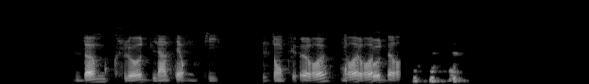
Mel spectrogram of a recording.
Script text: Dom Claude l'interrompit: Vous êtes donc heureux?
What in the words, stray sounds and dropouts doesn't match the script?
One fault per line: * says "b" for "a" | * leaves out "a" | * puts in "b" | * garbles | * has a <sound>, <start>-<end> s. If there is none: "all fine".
* leaves out "Vous"
* garbles
* has a laugh, 4.1-4.7 s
